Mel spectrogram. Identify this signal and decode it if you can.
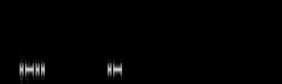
Morse code, heard as a keyed tone, about 44 wpm, spaced as for 12 wpm, 690 Hz. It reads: LA
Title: USA Call Signs - 4 Characters - 8x Character Spacing - 45wpm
